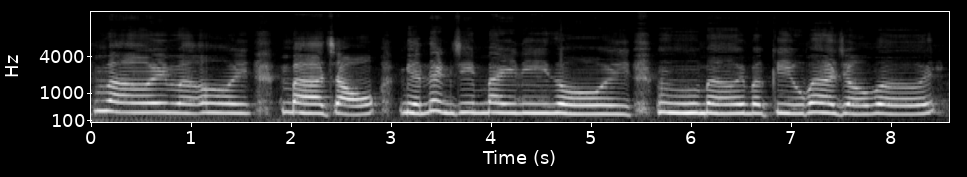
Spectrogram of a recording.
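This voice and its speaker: A woman's voice: high-pitched, level tone, takes it slowly, few pauses, a little mellow, lo-fi sound, voice pushed up. Woman voicing a sobbing little boy. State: crying. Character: small boy crying for his grandmother.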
